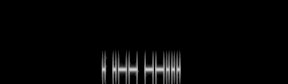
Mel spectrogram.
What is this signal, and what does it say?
Morse code, heard as a keyed tone, about 44 wpm, 700 Hz. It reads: EW7
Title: Callsign Prefixes for Top 100 DXCC - 45wpm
